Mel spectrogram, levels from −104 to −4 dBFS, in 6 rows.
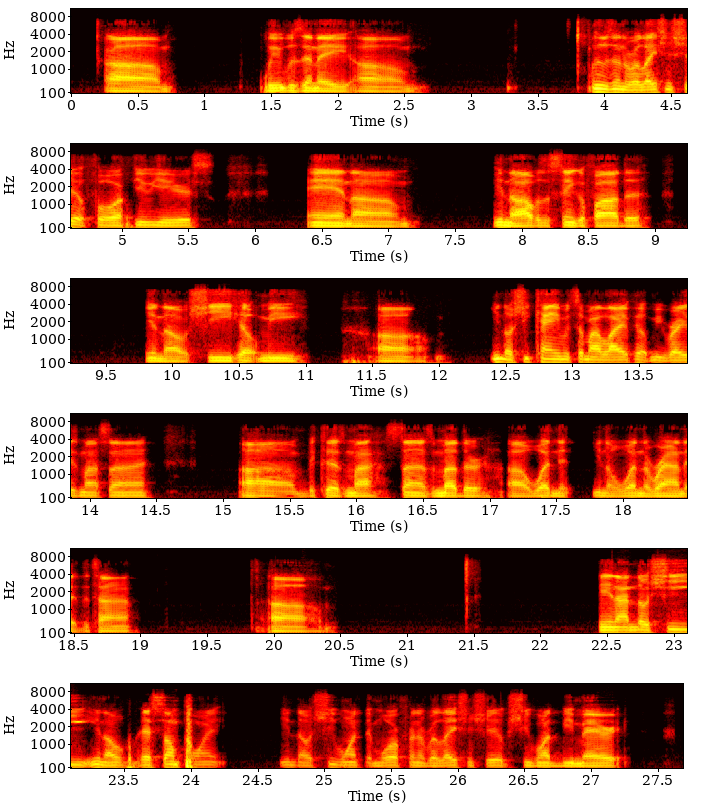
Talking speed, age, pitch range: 170 wpm, 30-49, 90-100 Hz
